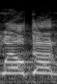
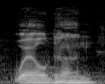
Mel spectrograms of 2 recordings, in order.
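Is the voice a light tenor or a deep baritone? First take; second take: light tenor; deep baritone. First: It is said in a light Irish tenor voice. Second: It is said in a deep, rich baritone voice.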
